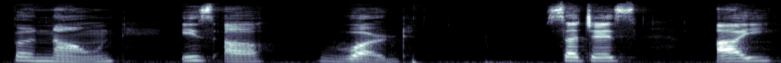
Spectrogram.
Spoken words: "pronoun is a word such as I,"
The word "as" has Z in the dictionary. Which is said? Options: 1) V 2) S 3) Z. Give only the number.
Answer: 3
